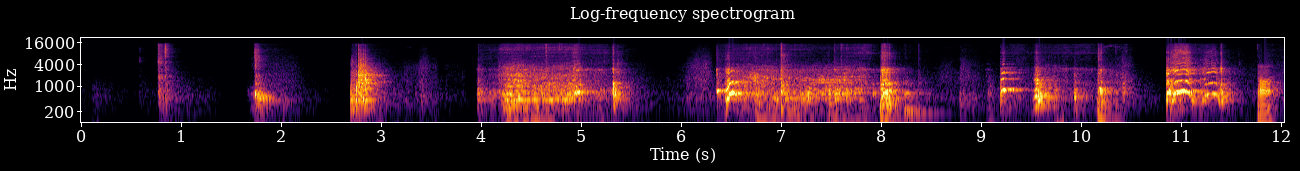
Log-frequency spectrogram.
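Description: A Denon DCD-1520AE CD player being switched off and turned around on a wooden shelf: a few short knocks, then two longer stretches of its case scraping across the wood, about four and six and a half seconds in.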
